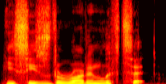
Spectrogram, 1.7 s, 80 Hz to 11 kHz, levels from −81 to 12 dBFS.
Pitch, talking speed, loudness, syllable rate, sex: 125 Hz, 255 wpm, -16 LUFS, 5.8 syllables/s, male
